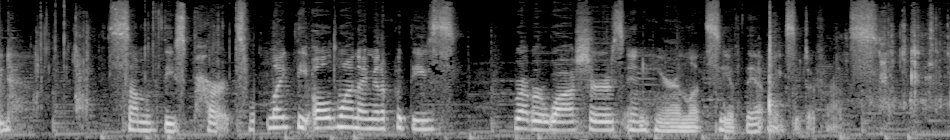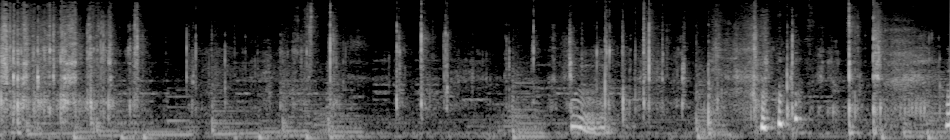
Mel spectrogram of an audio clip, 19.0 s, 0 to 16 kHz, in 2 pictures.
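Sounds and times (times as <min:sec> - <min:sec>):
background music: 0:00.0 - 0:19.0.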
